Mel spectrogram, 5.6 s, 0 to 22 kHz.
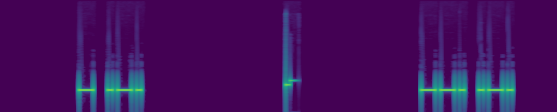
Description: Morse code, heard as a keyed tone, about 25 wpm, 700 Hz. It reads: TR GR
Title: Top Two Letter Combinations in Words 25wpm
